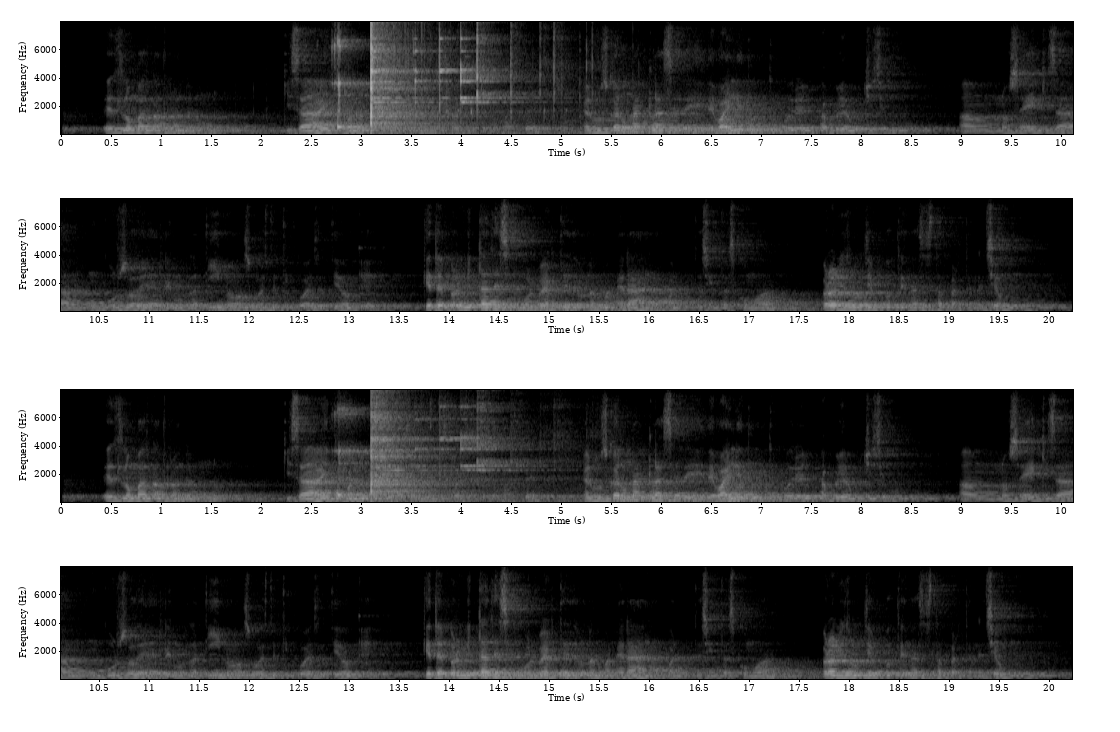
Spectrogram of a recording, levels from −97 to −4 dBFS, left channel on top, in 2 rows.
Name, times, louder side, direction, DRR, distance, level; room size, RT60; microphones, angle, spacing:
voice 1, 0.4-1.6 2.2-4.8 5.2-8.4 9.0-13.3 13.7-17.3 17.7-19.6, equal, 10° right, 1 dB, 0.6 m, -52 dB
Shatter / Crushing, 2.0-6.9, left 7 dB, 50° left, 0.5 m, -48 dB
8.0 x 5.4 x 5.5 m, 2.9 s
head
